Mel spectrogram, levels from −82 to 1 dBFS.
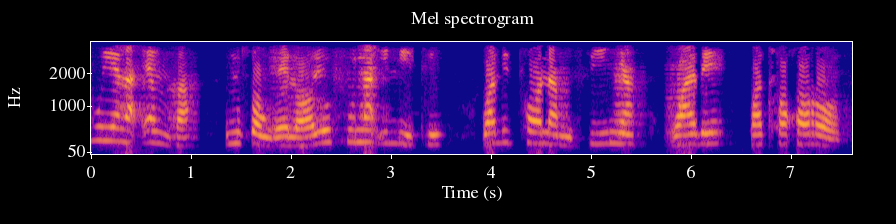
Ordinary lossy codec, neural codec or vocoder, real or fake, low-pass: AAC, 16 kbps; none; real; 3.6 kHz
